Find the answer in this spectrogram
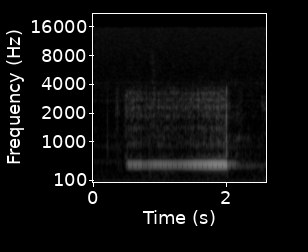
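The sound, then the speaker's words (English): A phone line tone sounds as a customer places a call from a phone: one steady, sustained electronic hum lasting about a second and a half, fairly quiet, then cutting off abruptly, with no one talking. “I'm going to be the customer calling from my phone.”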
